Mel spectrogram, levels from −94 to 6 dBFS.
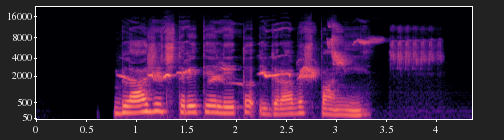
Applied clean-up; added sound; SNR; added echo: neural mask model RNNoise.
